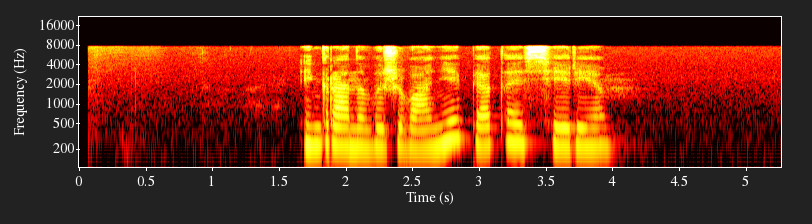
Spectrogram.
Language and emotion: Russian, neutral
